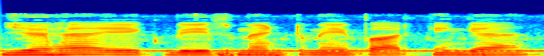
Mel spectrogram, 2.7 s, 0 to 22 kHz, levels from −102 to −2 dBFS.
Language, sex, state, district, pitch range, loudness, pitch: Hindi, male, Uttar Pradesh, Shamli, 130-135 Hz, -16 LUFS, 130 Hz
